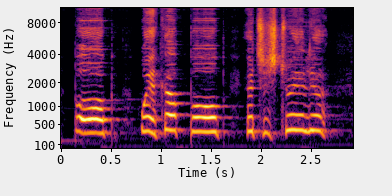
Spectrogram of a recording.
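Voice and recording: In a put-on character voice, a female-sounding speaker squeaks at an extremely high pitch, fairly slowly and in a flat monotone.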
